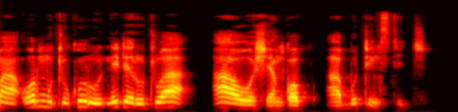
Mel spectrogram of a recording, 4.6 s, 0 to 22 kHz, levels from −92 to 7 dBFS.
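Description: From 3.61 to 3.65 s, pre-echo: codec noise spread across the block hisses for 45 ms before an attack, seen as broadband smear ahead of the transient.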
